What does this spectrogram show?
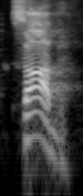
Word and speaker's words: Saab: Saab. Yeah. So, that's how my name is pronounced. S. Like mom. The way you pronounce mom the right way.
